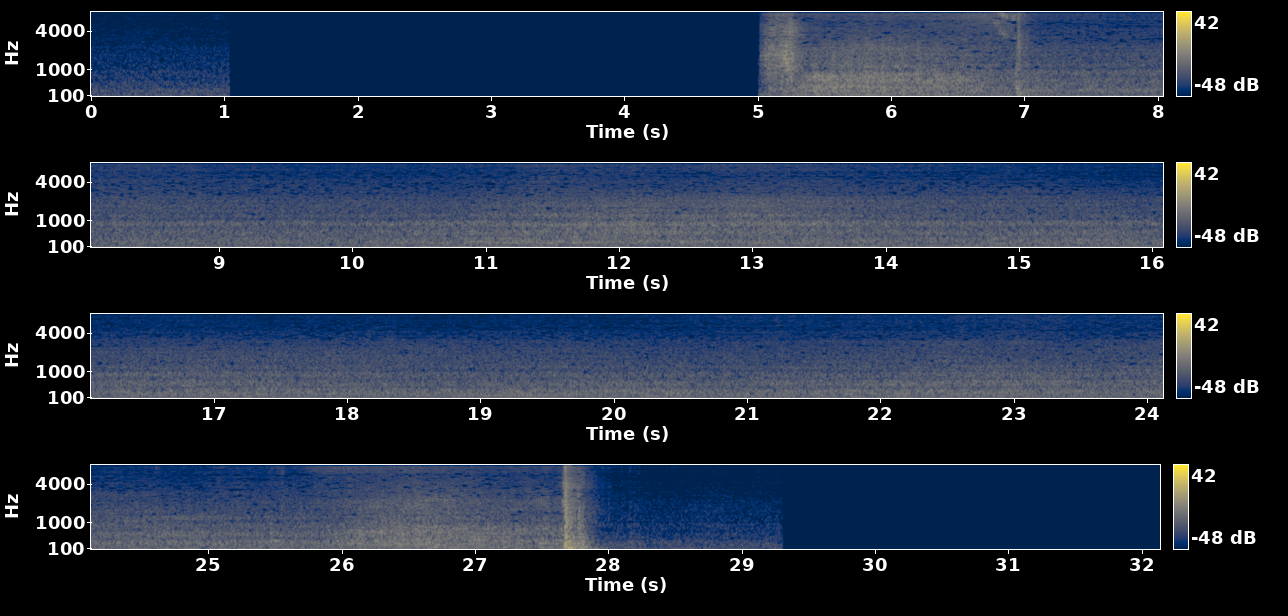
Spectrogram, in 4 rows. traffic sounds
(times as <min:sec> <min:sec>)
0:07.6 0:29.2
